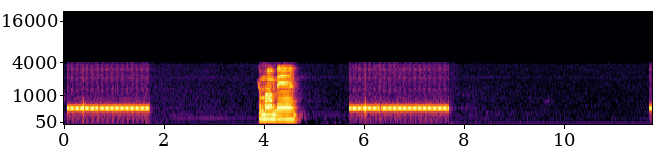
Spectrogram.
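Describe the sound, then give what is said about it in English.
An outgoing phone call's ringback tone, calling a DJ who does not answer, purrs twice in steady two-second bursts with long pauses between, and a man mutters briefly in the gap, with a third ring just starting at the end. “See if he answers his phone.”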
